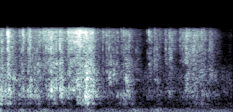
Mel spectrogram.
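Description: Plastic snack-mix bag crinkling and crackling as it is pulled open by hand, busiest in the first second and a half, then thinning out.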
